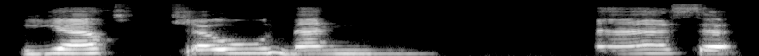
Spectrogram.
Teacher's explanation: یخ شو، یہ واو لین ہے، شو، اس کو شو نہیں پڑھیں گے، شو. پھر نون کو نون سے جوڑنا بھی ہے اس وجہ سے کہ اس پہ تشدید ہے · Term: اکمل غنہ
